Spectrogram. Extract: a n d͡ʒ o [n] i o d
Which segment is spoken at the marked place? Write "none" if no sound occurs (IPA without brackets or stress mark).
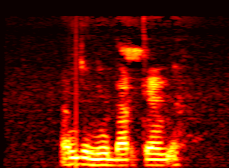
n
